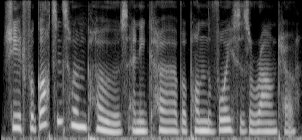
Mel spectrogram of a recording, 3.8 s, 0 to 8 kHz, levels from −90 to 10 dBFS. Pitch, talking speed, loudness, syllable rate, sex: 225 Hz, 190 wpm, -16 LUFS, 5.3 syllables/s, female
